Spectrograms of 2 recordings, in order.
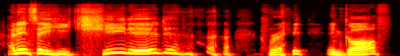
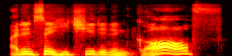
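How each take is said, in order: First: The word cheated carries the main stress. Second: The word golf carries the main stress. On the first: He did something less than real cheating. "he just wasn't technically cheating" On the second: He cheated at something else. "No, he cheated on his taxes"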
